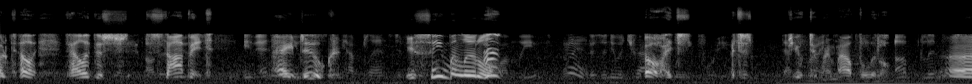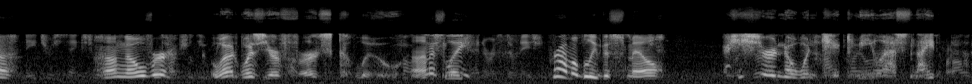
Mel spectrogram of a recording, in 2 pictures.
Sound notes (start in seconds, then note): 5.7 vomits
